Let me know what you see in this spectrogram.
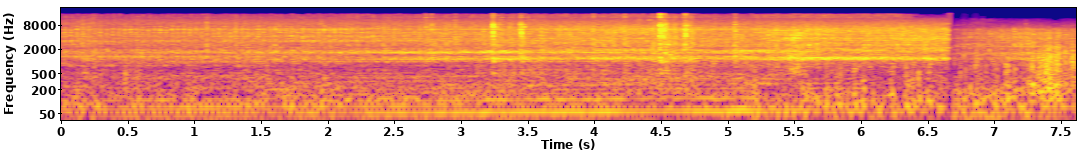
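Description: Hero Xpulse 200's single-cylinder four-stroke engine running steadily as the bike rides over a gravel road, with a few sharp ticks of stones against the bike. The sound changes abruptly near the end.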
